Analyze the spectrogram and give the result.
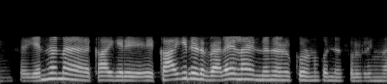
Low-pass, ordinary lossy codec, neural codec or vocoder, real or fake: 3.6 kHz; none; codec, 16 kHz, 6 kbps, DAC; fake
